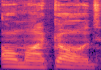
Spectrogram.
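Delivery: caring, concerned, worried tone. Showing how you would react to the pyro accident: concerned tone of voice. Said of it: "but in a concerned tone of voice".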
